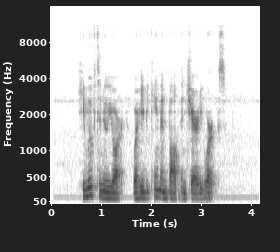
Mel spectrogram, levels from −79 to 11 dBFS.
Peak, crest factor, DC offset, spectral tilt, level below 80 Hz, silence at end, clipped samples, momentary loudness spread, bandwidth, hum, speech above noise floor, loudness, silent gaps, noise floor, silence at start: -4 dBFS; 18 dB; under 0.1%; -8 dB/octave; -50 dBFS; 0.7 s; under 0.1%; 7 LU; 10.5 kHz; none; 38 dB; -21 LUFS; none; -58 dBFS; 0.6 s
